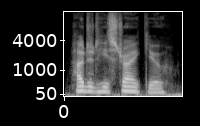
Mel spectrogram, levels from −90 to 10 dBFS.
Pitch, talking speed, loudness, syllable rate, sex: 125 Hz, 255 wpm, -16 LUFS, 6.7 syllables/s, male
